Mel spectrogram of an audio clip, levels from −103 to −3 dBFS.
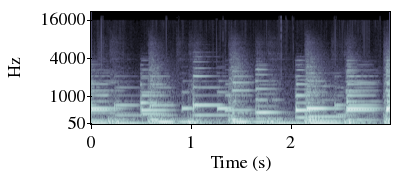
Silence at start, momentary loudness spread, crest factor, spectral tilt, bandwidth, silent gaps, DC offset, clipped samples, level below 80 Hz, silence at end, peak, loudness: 0 s; 5 LU; 16 dB; -8.5 dB/octave; 7.8 kHz; none; under 0.1%; under 0.1%; -26 dBFS; 0 s; -2 dBFS; -20 LUFS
